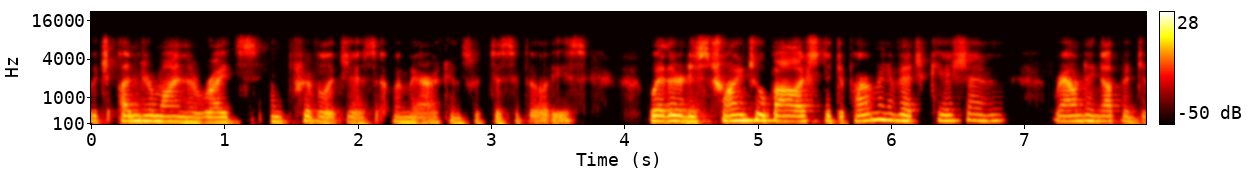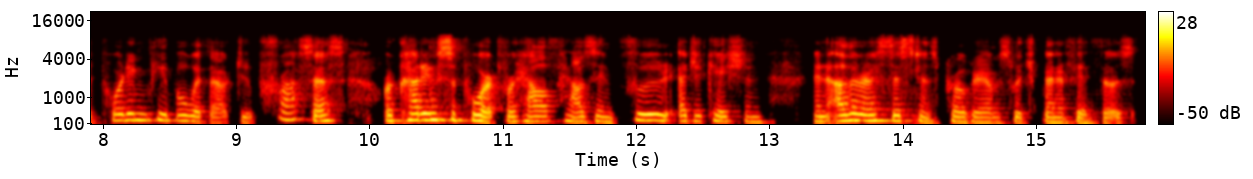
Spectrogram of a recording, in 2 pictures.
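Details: Adult woman speaking; normal speech.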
